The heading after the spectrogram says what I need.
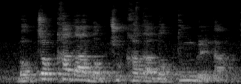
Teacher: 그런데 이 널이요, 적, 주, 둥을 만나면 어떻게 되는 거야? 넙으로 발음되는 겁니다.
